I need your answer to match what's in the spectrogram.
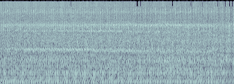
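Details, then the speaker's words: Mini Cooper idling rough after cylinder head refit: stumbling beat with periodic dips, one cylinder missing. Suspect cylinder one; could be injector, coil, spark plug or cylinder, so injector one swapped to four to test. "right i think we've got a misfire first thing to do is quick test"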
